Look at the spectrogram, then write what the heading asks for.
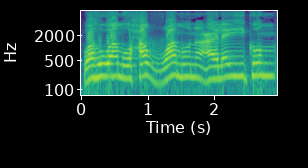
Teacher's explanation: نون تنوین کے بعد عین، لہٰذا یہاں پہ اظہار ہوگا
